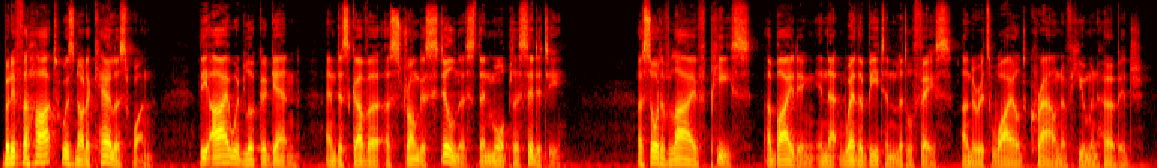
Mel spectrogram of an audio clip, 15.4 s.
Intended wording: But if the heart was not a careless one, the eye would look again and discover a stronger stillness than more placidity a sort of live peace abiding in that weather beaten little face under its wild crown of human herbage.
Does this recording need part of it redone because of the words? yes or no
no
